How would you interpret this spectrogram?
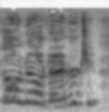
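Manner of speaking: high, sweet cartoon girl gasping in concern; worried Serena voice. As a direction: mimic a caring heroine checking on the cat. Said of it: "And she's like".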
